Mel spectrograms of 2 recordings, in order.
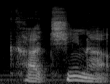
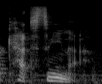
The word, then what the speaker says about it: kachina: their religious tradition honoring kachina or katsina depending on how you're pronouncing that which are ancestral spirits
